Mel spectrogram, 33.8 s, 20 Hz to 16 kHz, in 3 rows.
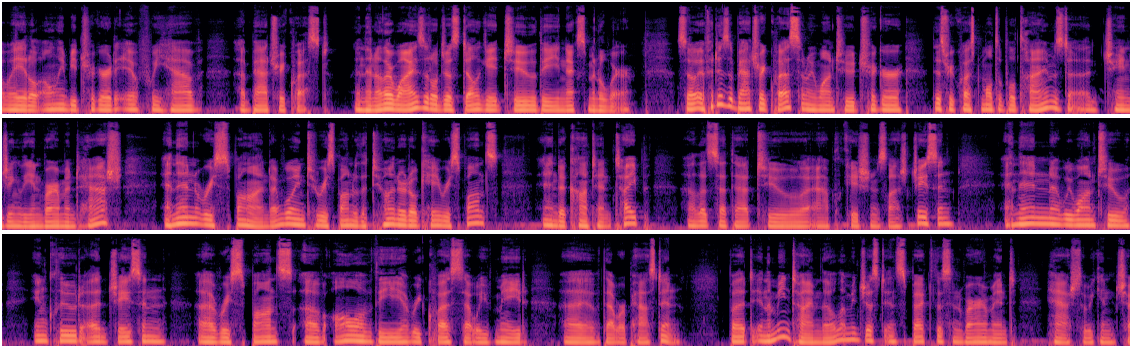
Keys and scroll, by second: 1.2 super+v, 2.5 super+Right, 18.7 ctrl+l, 33.0 super+s.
